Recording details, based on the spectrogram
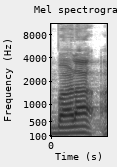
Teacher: बड़ा आ जो होता है ये आपका पश्च स्वर होता है।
